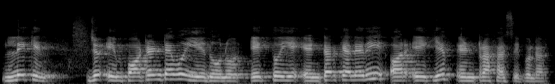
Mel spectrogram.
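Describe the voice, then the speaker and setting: A high-pitched man teaches online at a normal speed, his voice coming through with lo-fi sound. Speaking Hindi laced with English phrases, he moves step by step and answers the questions he puts to the class.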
